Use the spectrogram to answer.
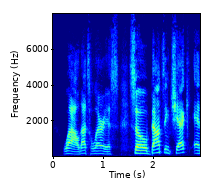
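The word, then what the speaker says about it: Czech: So, Bouncing Check, and it's spelled C-Z-E-C-H.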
